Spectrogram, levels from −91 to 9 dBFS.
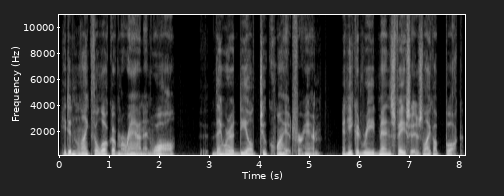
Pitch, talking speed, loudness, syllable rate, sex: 105 Hz, 185 wpm, -18 LUFS, 4.2 syllables/s, male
